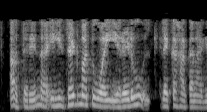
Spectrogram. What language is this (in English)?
Kannada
